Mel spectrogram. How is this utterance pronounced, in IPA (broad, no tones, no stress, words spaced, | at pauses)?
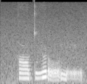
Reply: qɒ tʷiʊ̯ ɽo̰ nḛ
